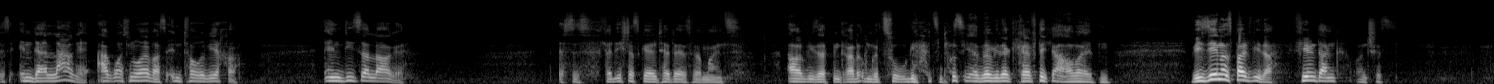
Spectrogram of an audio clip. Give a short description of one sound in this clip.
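An elderly man talks calmly and clearly into a clip-on microphone.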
